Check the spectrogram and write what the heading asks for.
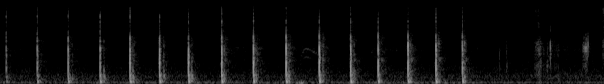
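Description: A hammer driving a stake into the dirt, with steady blows about three a second that stop about four and a half seconds in, then two lighter taps near the end.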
